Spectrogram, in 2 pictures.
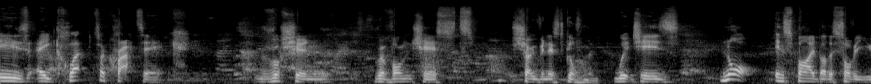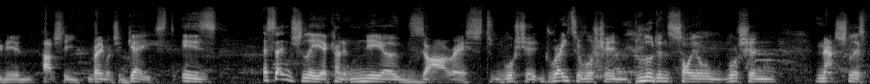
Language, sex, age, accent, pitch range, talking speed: English, male, 30-49, British, 125-160 Hz, 115 wpm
